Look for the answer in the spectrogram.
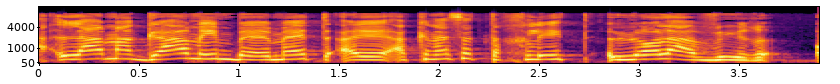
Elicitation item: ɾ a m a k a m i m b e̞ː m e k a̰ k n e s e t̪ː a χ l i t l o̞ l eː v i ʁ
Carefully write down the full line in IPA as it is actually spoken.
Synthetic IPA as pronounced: l a m a ɡ a m i m b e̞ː m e t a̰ k n e s e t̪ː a χ l i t l o̞ l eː v i ʁ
